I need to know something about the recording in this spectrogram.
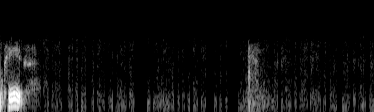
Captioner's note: silence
